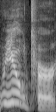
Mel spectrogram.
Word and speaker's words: realtor: It's prescription, not prescription, and realtor is only 2 syllables, not 3.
